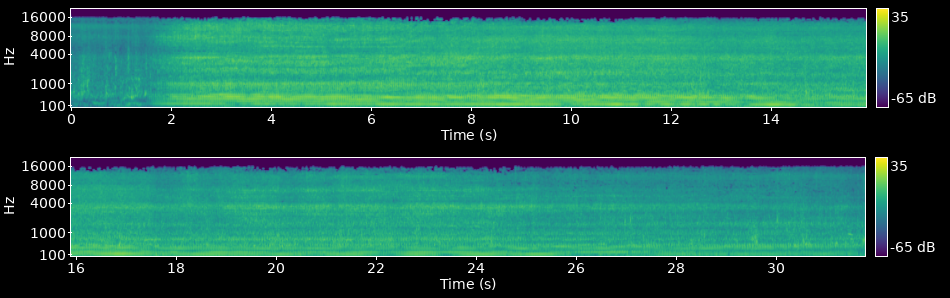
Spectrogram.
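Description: A boat engine running close by, starting suddenly about two seconds in as a loud, steady drone. Its pitch drops about halfway through, and it carries on a little quieter toward the end.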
